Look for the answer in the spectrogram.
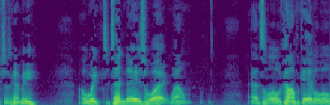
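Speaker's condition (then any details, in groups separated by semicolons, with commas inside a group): Multiple sclerosis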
